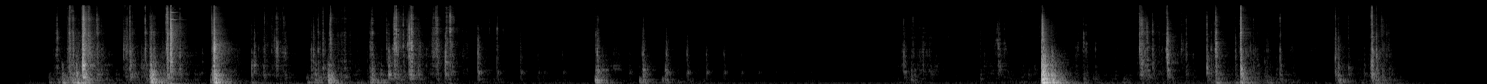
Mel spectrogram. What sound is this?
Ikkuna auki ja kiinni, mökki / Window, open and close, wooden cottage, hook clatters
Puisen mökin ikkuna avataan ja suljetaan. Haka kolisee.
Paikka/Place: Suomi / Finland / Enontekiö
Aika/Date: 04.05 1980
Field-Recording, Suomi, Finland, Finnish-Broadcasting-Company, Puu, Puinen, Clasp, Yleisradio, Ikkuna, Window, Soundfx, Hook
